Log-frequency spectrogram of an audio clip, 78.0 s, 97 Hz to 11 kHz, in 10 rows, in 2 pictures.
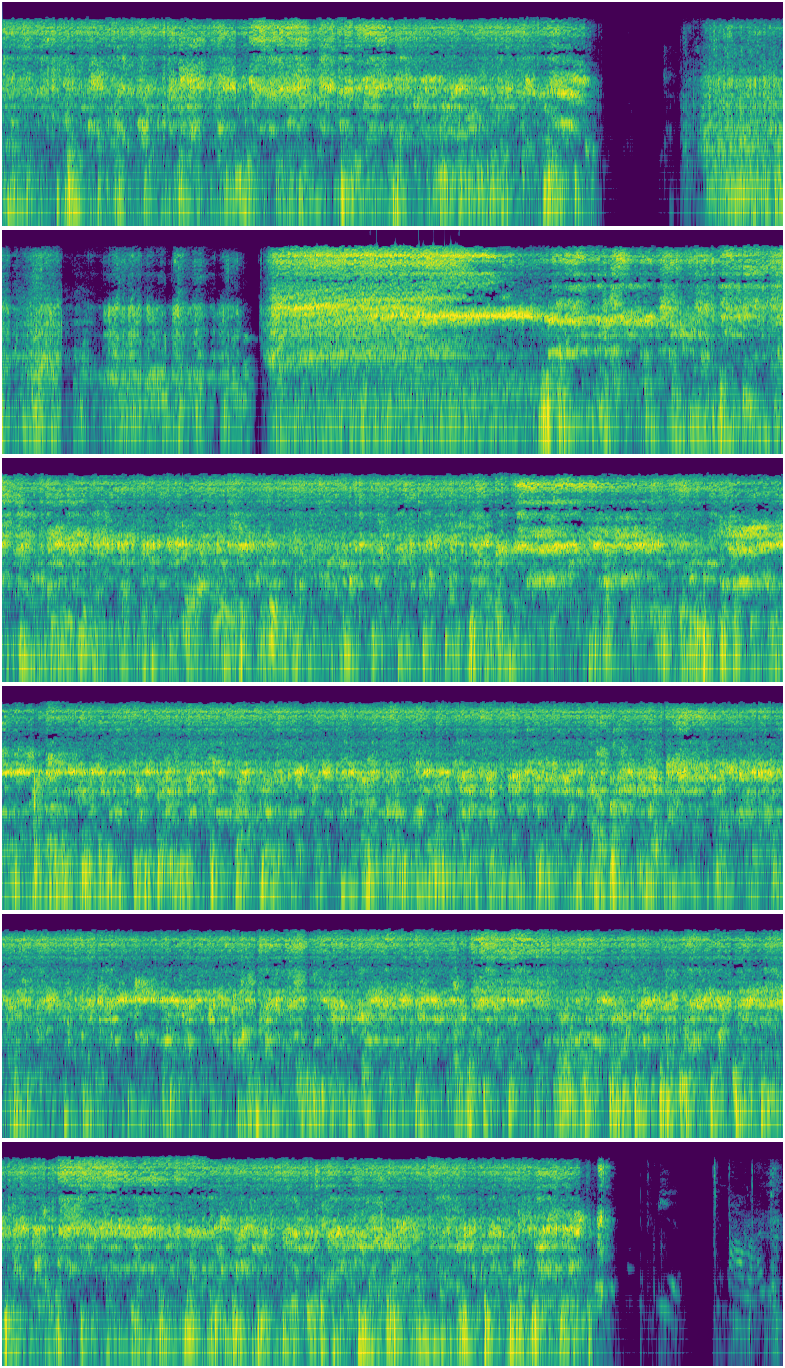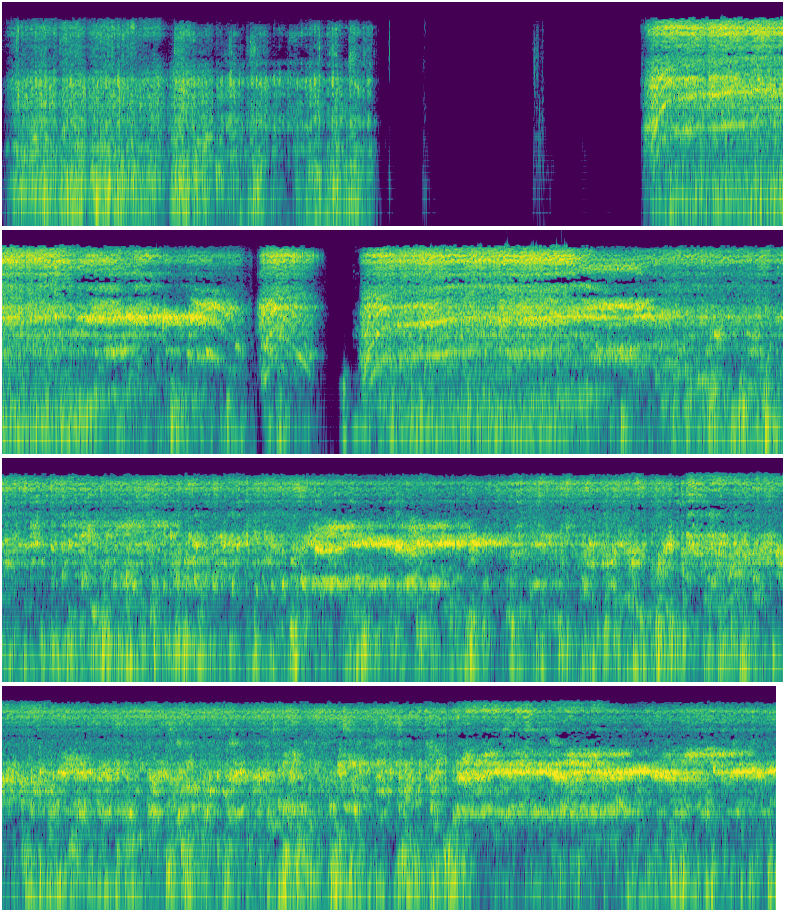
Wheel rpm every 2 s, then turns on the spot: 230, 230, 190, 10, 20, 150, 230, 230, 230, 230, 230, 230, 230, 240, 230, 230, 230, 240, 240, 230, 240, 230, 80, 10, 20, 10, 70, 220, 110, 180, 230, 230, 230, 230, 230, 230, 230, 230, 220.
6-10 46-50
